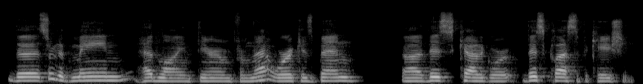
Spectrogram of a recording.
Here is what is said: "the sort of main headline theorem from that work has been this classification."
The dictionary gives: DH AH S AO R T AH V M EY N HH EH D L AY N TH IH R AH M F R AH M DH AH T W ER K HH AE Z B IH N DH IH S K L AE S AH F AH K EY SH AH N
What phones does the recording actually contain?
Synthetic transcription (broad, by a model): DH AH S AO R T AH V M EY N HH EH D L AY N TH IH R AH M F R AH M DH AH T W ER K HH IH Z B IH N DH IH S K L AE S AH F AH K EY SH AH N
